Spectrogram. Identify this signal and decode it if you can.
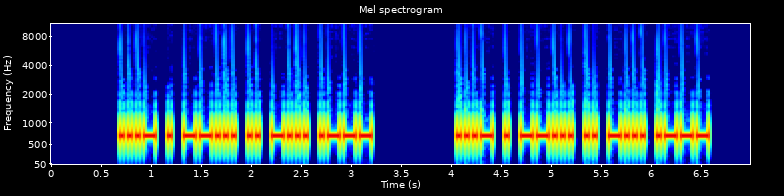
Morse code, heard as a keyed tone, about 32 wpm, 700 Hz. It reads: VE7IBJ VE7IBJ
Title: DXCC-100 Call Signs - 6 Characters - Repeated 3x - 30wpm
